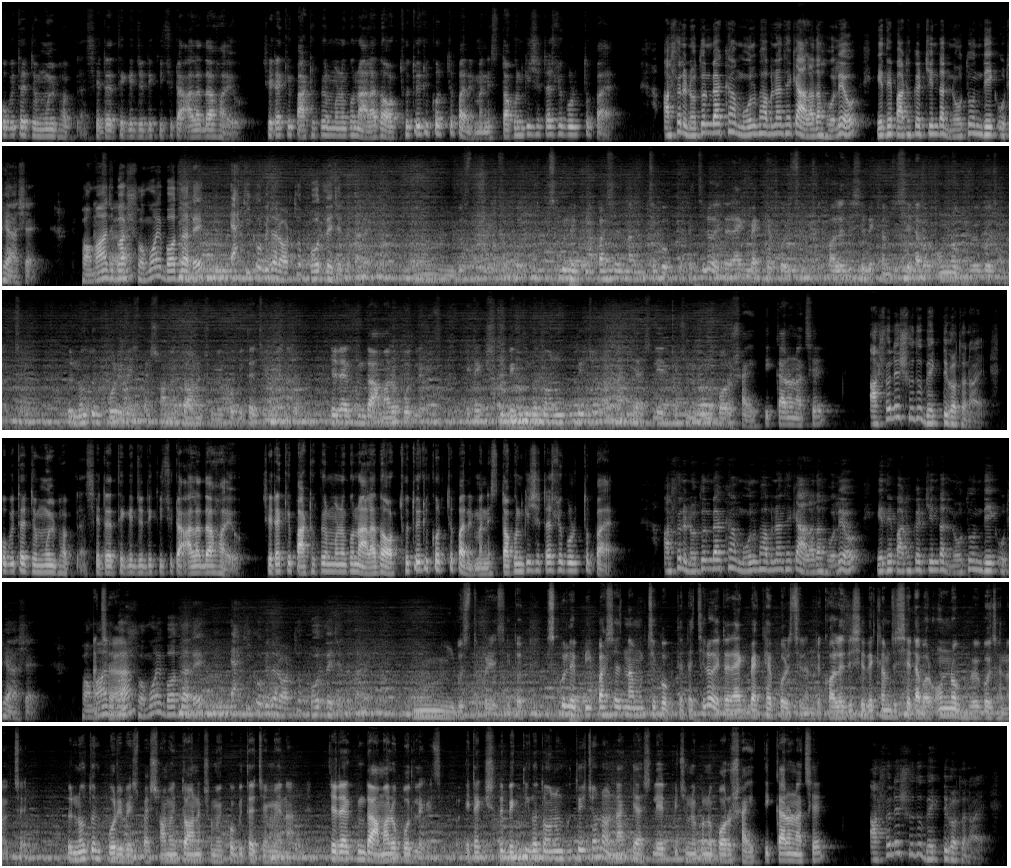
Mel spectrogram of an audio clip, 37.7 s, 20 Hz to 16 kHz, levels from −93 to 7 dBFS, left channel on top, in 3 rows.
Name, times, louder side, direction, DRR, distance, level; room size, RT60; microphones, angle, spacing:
voice 1, 0.0-1.9 2.2-3.0 3.3-7.6 13.9-14.2 17.7-19.1 19.4-21.0 21.3-25.5 26.0-28.8 29.3-30.6 31.0-34.6 34.9-35.4, right 5 dB, 45° right, 0.4 m, -29 dB
voice 2, 8.3-10.7 10.9-13.0 13.6-15.1 15.4-17.2 36.0-37.4, left 5 dB, 40° left, 0.4 m, -30 dB
sound 1, 14.8-34.3, left 3 dB, 85° left, 0.8 m, -34 dB
10.5 x 4.4 x 2.3 m
head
